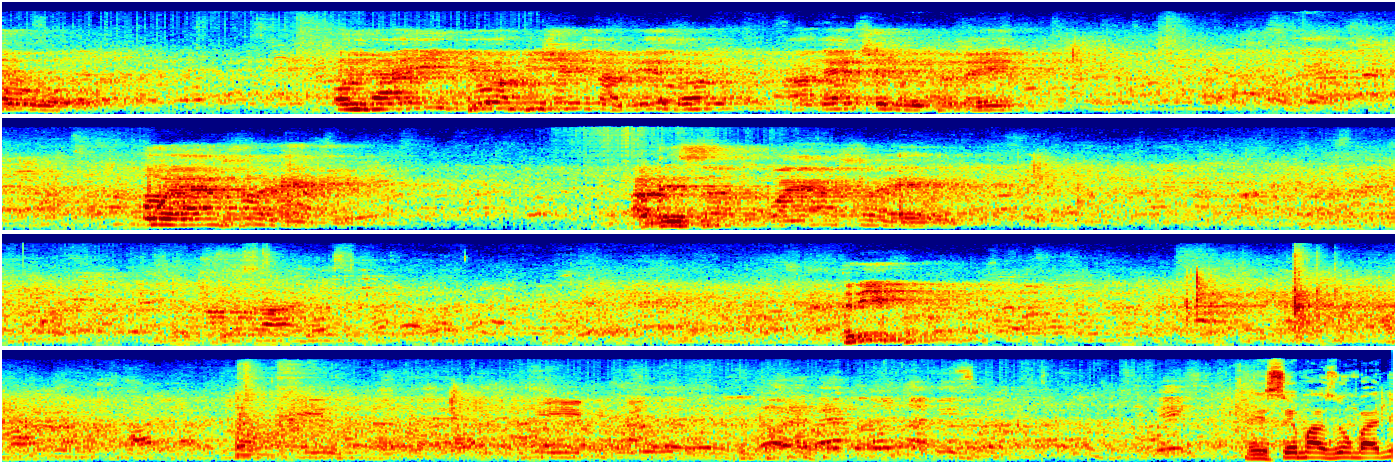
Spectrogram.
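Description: A crowd of men murmurs and chatters nearby.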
